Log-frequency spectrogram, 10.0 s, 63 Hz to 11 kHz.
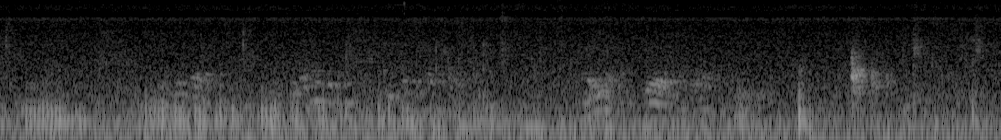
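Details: Abyssinian kitten Mia, 25 days old, from a first litter, purring indoors: a steady, low, rumbling throb runs throughout, with a few faint, brief squeaks near the end.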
